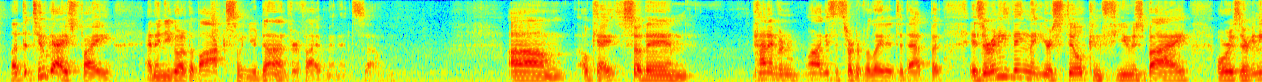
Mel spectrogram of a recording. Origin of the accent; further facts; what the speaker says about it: St. Louis, Missouri, United States; we're both from the St. Louis area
